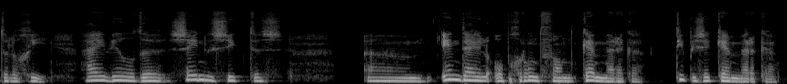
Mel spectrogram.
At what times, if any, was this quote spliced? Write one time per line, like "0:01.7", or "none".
none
